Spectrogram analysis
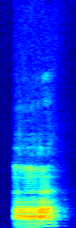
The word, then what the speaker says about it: acúmulo: Eu, ó, eu a cu mulo. Ó. Ó, eu acumulo. Eu acumulo. É diferente quando eu digo o acúmulo. Olha a pronúncia.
